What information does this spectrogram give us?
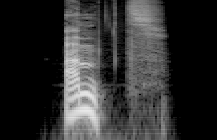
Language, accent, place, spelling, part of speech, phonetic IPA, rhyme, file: German, Germany, Berlin, Amts, noun, [amt͡s], -amt͡s, De-Amts.ogg
- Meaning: genitive singular of Amt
